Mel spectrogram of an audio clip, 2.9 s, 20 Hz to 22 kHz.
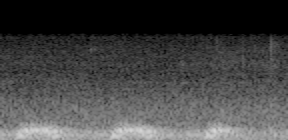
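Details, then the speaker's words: Teaching audio of a holosystolic murmur: long rumbling murmur filling each beat at about 63 a minute, with both S1 and S2 obscured and no distinct heart sounds. "And then this is a holo systolic."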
